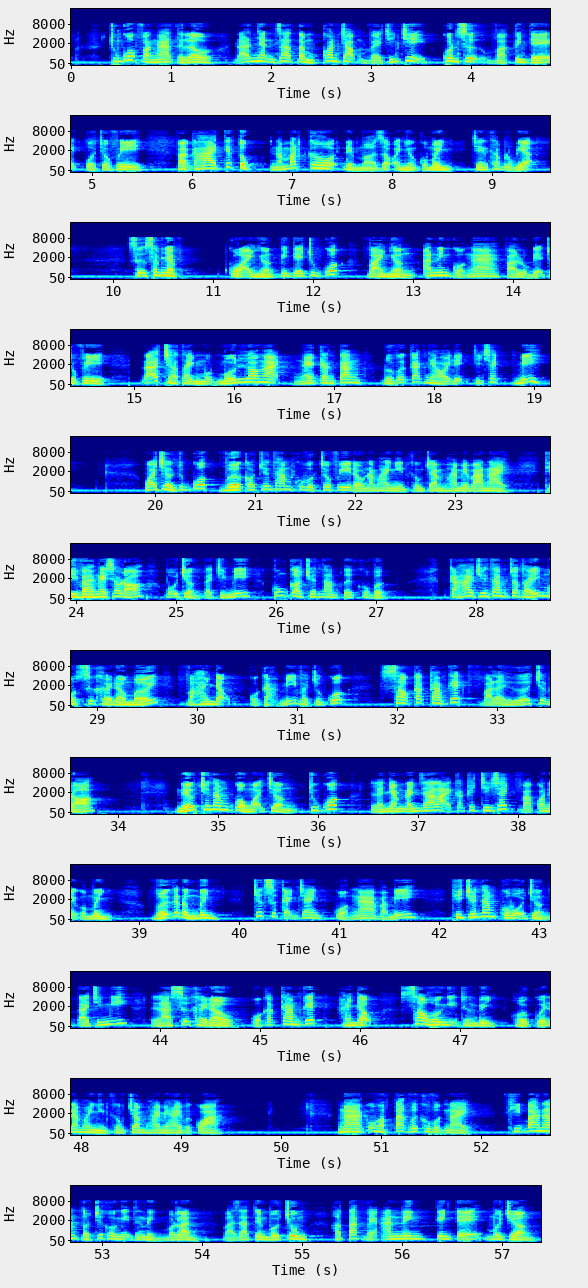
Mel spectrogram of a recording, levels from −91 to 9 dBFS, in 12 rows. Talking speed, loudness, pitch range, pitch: 255 wpm, -28 LUFS, 120-170 Hz, 135 Hz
